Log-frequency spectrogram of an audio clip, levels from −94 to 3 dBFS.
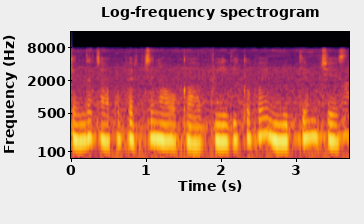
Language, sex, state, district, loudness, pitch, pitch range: Telugu, female, Andhra Pradesh, Srikakulam, -13 LUFS, 165 Hz, 155-175 Hz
